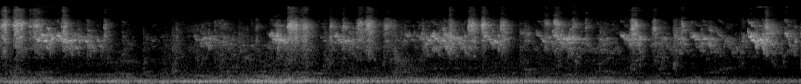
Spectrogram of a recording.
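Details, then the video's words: Young lovebirds perched in a plant chatter continuously: rapid, high-pitched squeaky chirps and scratchy notes overlap in pulses roughly every second, set against a faint low rumble. "baby love birds in plant l cute birds in plant l love birds sounds"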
